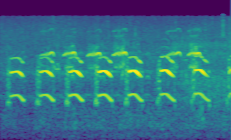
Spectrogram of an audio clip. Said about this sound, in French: Tous les chants d'oiseaux que vous avez entendus dans ce reportage sont des sons captés par Olivier Swift de l'île Dieu à Saint-Nazaire en passant par le marais breton.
